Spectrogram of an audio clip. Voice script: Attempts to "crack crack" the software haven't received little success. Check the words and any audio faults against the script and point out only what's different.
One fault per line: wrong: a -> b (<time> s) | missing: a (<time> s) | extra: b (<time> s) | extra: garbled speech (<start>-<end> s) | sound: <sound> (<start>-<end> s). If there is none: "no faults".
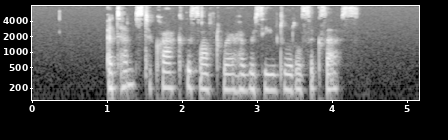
missing: crack (2.1 s)
wrong: haven't -> have (2.8 s)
